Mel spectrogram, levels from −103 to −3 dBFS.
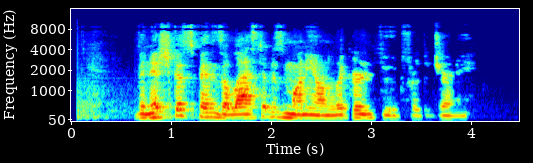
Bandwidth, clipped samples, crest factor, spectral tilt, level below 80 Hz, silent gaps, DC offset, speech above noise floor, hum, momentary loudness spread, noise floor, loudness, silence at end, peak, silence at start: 9.4 kHz; under 0.1%; 18 dB; -7 dB/octave; -66 dBFS; none; under 0.1%; 31 dB; none; 17 LU; -52 dBFS; -21 LUFS; 0.55 s; -2 dBFS; 0.65 s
